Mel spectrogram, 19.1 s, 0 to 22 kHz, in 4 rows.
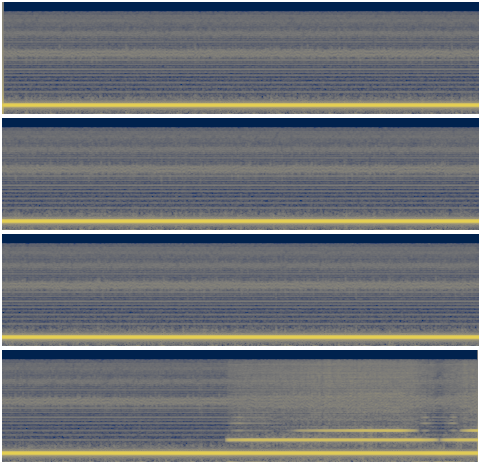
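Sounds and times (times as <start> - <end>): steady sine tone: 0.0 - 19.0.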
